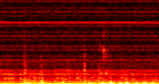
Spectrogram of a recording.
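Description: A low engine rumble in the background, pulsing about ten times a second and getting stronger about halfway through.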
